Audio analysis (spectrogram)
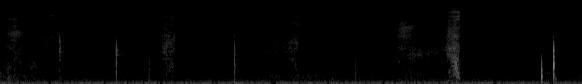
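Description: Two small, solid, light wooden cubes held in the fingers are slid against each other close to the microphone. The result is quiet, breathy scraping strokes broken by a few sharp, dry wooden clicks, with a couple of bright taps near the end.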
